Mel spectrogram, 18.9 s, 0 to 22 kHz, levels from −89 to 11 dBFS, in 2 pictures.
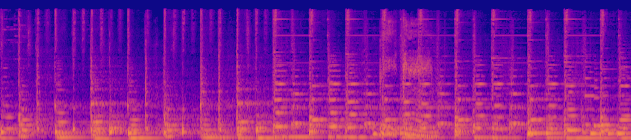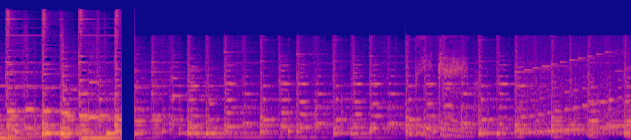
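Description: At 11.28 s a 200 ms gap opens, then the sound turns duller and clearly quieter, with nothing above 7.6 kHz and a new background noise. The likely cause is the input switched to a poorer device; the silence and the fresh noise floor set it apart from a simple filter change.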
